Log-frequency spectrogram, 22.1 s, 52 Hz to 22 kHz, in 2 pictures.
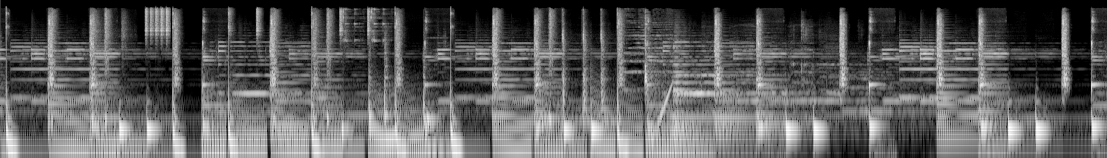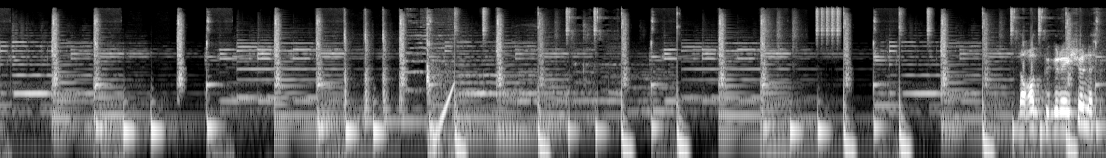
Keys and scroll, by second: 4.1 ctrl+w, 5.6 super+e, 10.8 Escape, 15.9 Escape.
